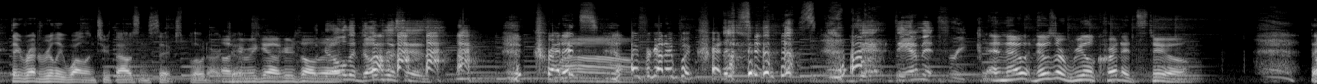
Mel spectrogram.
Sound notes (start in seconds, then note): 3.2 laughing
